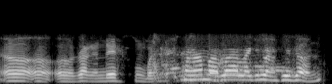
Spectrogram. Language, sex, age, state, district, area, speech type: Bodo, male, 30-45, Assam, Baksa, urban, conversation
